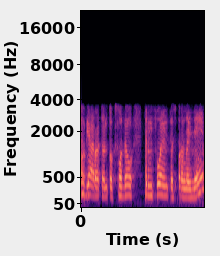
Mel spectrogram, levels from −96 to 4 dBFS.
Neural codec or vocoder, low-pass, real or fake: codec, 32 kHz, 1.9 kbps, SNAC; 3.6 kHz; fake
